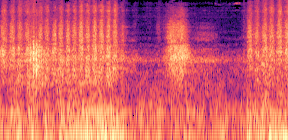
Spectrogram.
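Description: Kitchen scouring sponge scrubbing a Fiat Doblo's painted door panel in rapid back-and-forth strokes. It pauses partway through with a single longer swipe, then scrubs again. The sponge is working off leftover vinyl-wrap adhesive and stuck-on dirt.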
